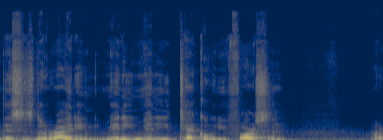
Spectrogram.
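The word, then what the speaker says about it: תקל: collider, LHC, that formed a single word in the ancient Hebrew language, thachal, pronounced as tekel, and basically means you have been weighed on the scales and found deficient.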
